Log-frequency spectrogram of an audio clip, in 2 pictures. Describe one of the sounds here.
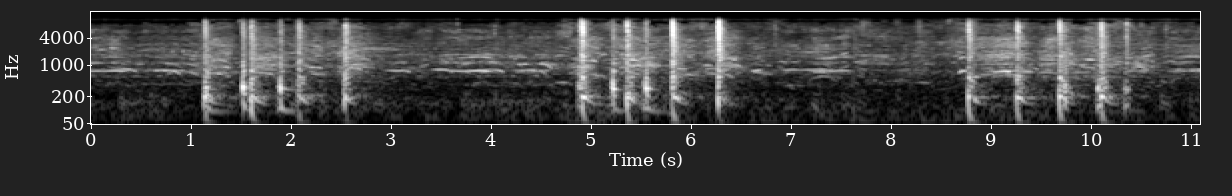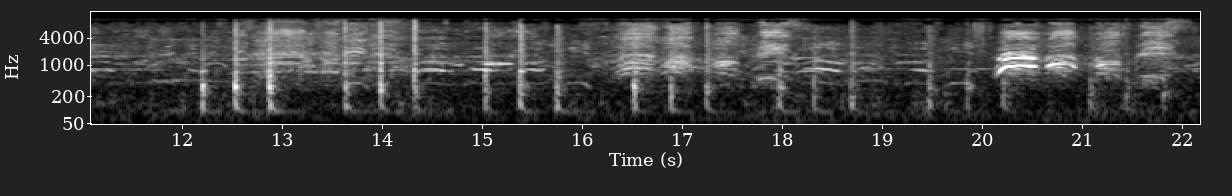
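A crowd of people murmurs and talks nearby.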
